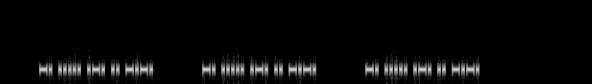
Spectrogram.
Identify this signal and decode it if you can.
Morse code, heard as a keyed tone, about 51 wpm, 700 Hz. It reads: N5RIC N5RIC N5RIC
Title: USA Call Signs - 5 Characters - Repeated 3x - 50wpm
